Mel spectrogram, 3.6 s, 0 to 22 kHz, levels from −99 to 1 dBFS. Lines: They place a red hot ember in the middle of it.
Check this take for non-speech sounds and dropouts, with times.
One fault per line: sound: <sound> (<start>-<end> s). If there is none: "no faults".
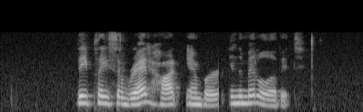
sound: dropout (2.2-2.2 s)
